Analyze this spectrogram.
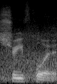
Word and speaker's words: Shreveport: So you were born in, how do you say it, Shreveport? Or? Yes, Shreveport, Yeah.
